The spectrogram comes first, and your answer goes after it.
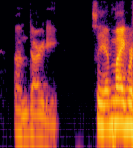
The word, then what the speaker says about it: Daugherty: My Ellis Island story, they knocked an O off of Daugherty, and then we pronounced it Daugherty.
